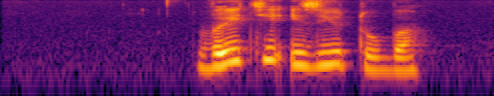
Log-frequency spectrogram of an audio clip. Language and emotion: Russian, neutral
